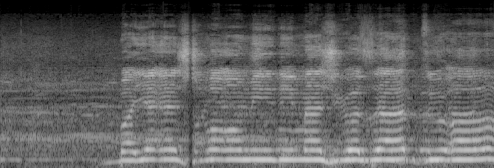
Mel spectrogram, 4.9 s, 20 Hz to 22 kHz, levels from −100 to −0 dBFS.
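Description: The sender's audio clock runs roughly 4 percent slower than the receiver's throughout, a case of clock drift between sender and receiver. Because audio arrives a little more slowly than it is played out, the jitter buffer keeps draining, and the receiver must keep compensating for the whole clip. The effect is not a single event but a steady, uneven unsteadiness in timing that runs from start to finish.

From 0.26 s to 4.66 s, the receiver makes repeated timing corrections to stay in step with the slower sender, inserting short repeated pieces at irregular intervals, all in the same direction. Together they stretch the passage to about 97 percent speed, adding roughly a tenth of a second overall. Each insertion is small, so the sound comes across, if at all, as slight hiccups and a slightly dragging, uneven tempo.

At 1.87 s to 1.93 s, a short stall from a late packet occurs. A packet was not there when due, the buffer ran empty, and the receiver stretched the last sound by 40 ms until it arrived, then resumed from the same point. 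Nothing is lost, but one sound is held too long, with a slight buzz or dip, and everything after it sits 40 ms later.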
